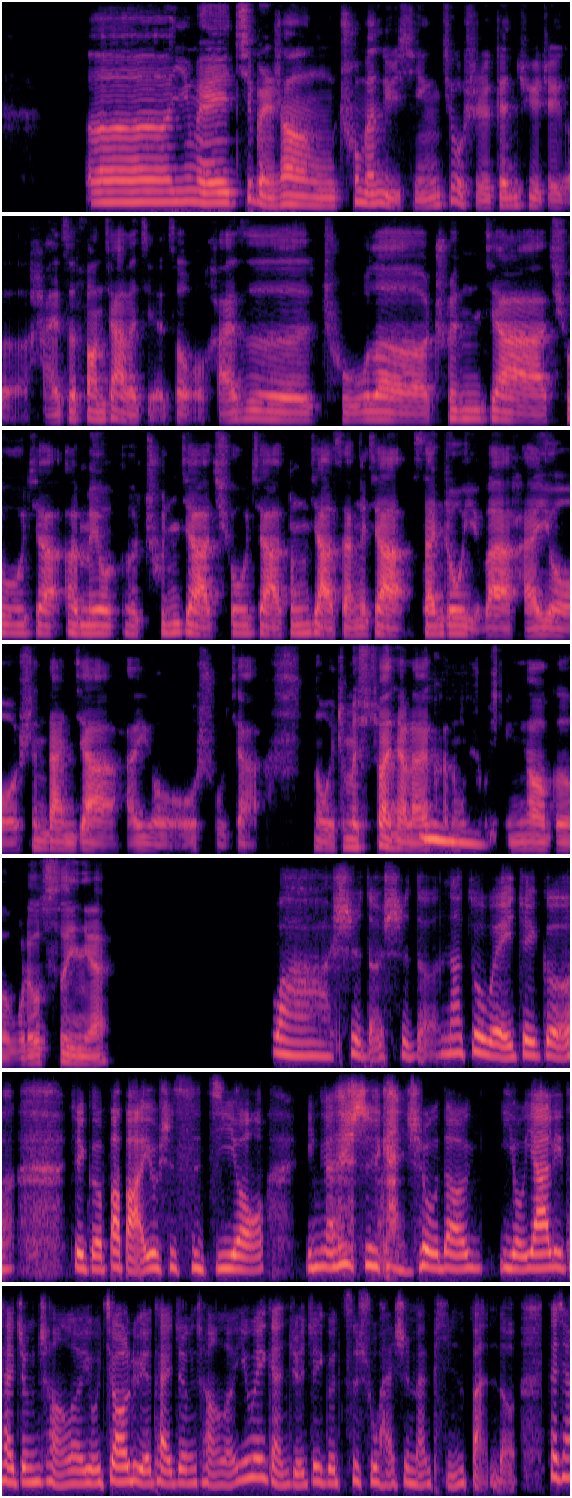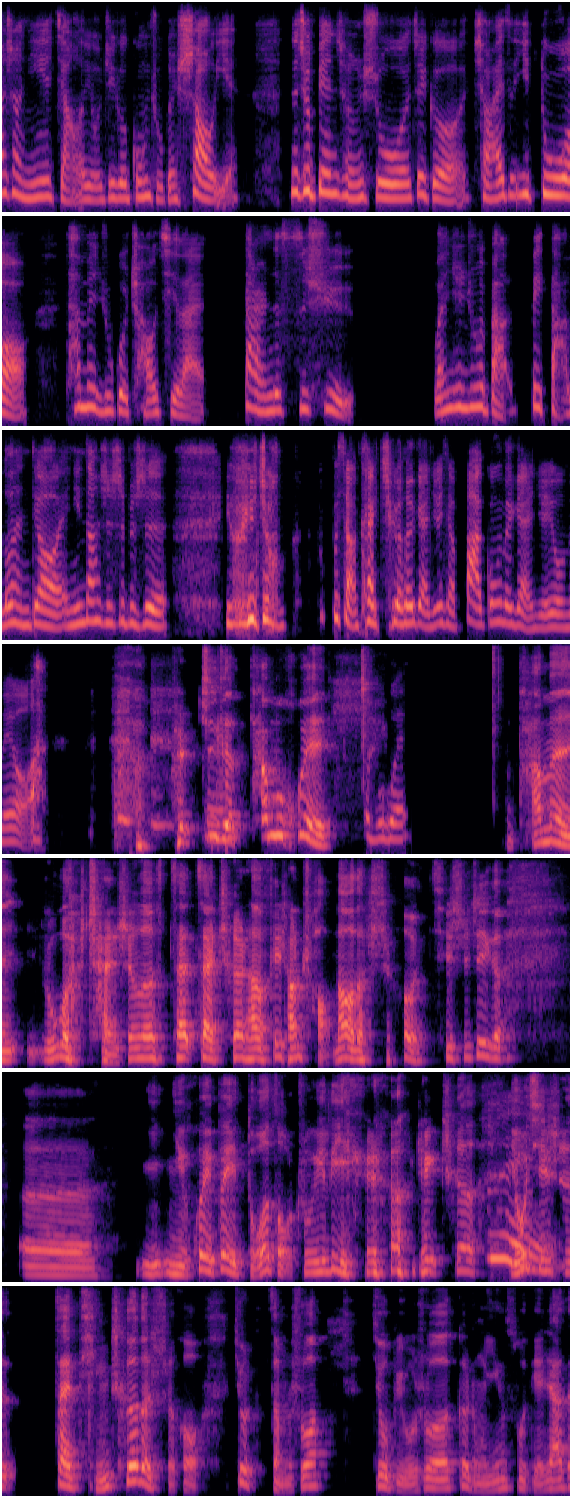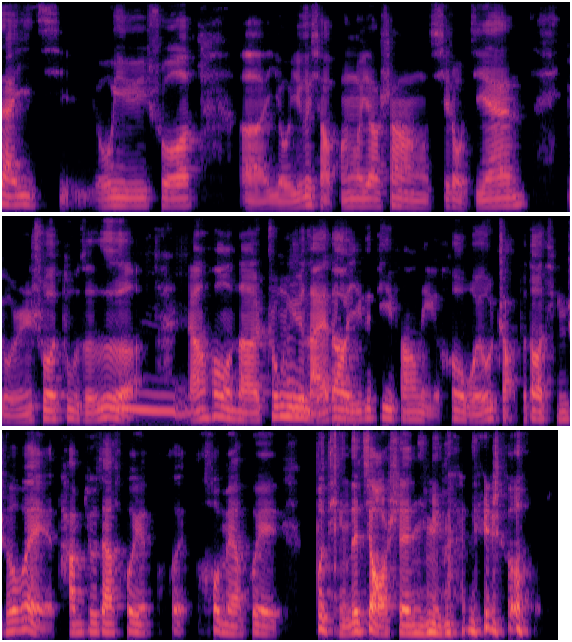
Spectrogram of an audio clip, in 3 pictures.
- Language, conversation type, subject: Chinese, advice, 旅行时如何减少焦虑和压力？
- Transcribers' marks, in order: teeth sucking; laughing while speaking: "应该是感受到"; other background noise; laughing while speaking: "有一种"; laugh; laughing while speaking: "啊？"; laugh; tsk; lip smack; laughing while speaking: "如果"; laughing while speaking: "时候，其实"; laugh; laughing while speaking: "这车"; laughing while speaking: "你明白，那种"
